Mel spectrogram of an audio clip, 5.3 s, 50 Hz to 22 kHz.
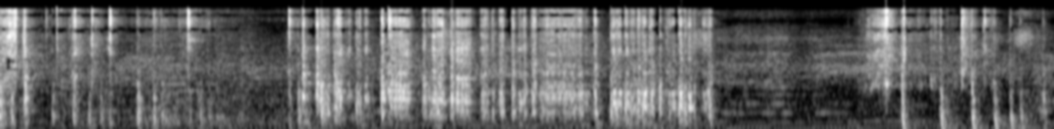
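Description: Background music with metal Beyblade spinning tops, Rock Leone 145WB and Lightning L-Drago 100HF, clacking and scraping in a plastic stadium: sharp clicks throughout and a dense run of scraping from about one and a half to three and a half seconds in.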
